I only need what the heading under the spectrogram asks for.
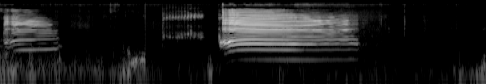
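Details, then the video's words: Sheep bleats: a brief nasal bleat, then after a pause a longer, loud, steady bleat lasting over a second, with faint low knocking in between. "Sheep Voice | Sheep Sound Effect | Lamb Sound | Lamb Voice"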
